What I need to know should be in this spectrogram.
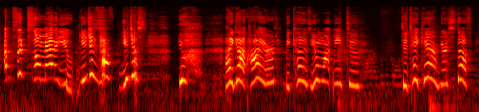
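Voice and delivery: high voice for the other figure; high puppet voice. Acted. High-pitched voice of the second figure.

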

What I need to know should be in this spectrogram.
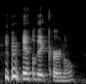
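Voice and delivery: mock praise with a laugh; laughing sarcasm. Real, not acted. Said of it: "Yes, you're right".

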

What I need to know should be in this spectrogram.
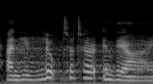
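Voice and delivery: ordinary delivery

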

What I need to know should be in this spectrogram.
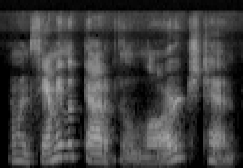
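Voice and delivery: usual speaking voice

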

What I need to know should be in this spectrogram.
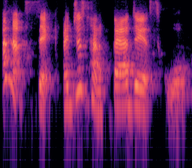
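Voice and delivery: ordinary delivery

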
